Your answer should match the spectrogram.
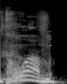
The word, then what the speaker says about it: Thuram: R-nya kan gitu kan, Thuram.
